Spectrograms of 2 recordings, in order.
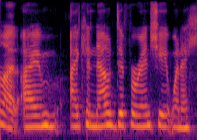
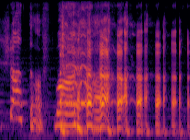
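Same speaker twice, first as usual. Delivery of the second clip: retold exasperation; much slower than usual. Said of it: "And I'm like".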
